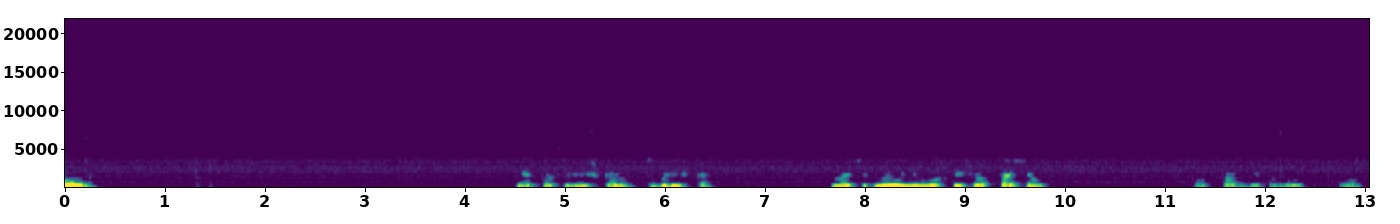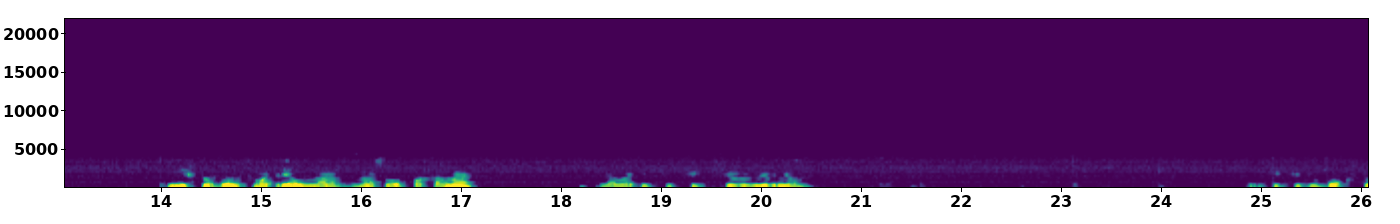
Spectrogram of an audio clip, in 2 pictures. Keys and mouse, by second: 3.1-5.1 drag, 5.1-5.9 middle drag, 8.6-12.2 drag, 13.0-14.1 middle drag, 18.2 r, 19.6 click, 20.4-21.2 middle drag, 21.6-23.2 middle drag, 24.0-25.1 drag, 25.6-26.0 middle drag.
